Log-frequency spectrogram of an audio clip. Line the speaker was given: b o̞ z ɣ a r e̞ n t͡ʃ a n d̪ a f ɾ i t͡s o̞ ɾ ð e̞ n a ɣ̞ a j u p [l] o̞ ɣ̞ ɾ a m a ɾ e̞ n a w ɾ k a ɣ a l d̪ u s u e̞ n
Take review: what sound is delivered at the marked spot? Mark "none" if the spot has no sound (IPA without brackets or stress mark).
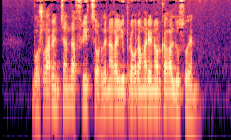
ɾ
